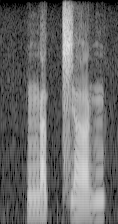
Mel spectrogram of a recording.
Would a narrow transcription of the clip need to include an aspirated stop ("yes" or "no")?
no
